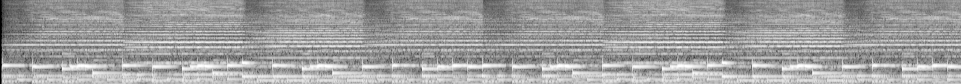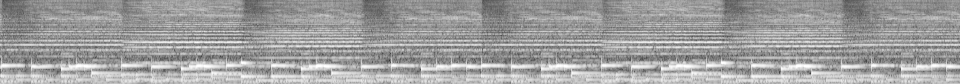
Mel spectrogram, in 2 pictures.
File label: Sad Piano and Violin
